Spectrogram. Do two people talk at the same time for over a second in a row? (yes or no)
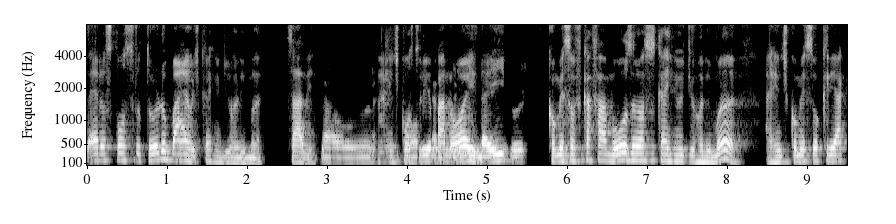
yes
